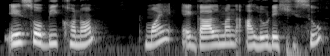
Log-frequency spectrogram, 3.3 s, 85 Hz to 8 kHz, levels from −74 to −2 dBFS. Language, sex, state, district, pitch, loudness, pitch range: Assamese, female, Assam, Kamrup Metropolitan, 220 Hz, -18 LUFS, 200-245 Hz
